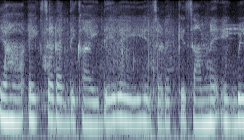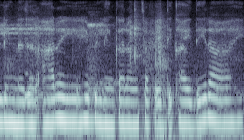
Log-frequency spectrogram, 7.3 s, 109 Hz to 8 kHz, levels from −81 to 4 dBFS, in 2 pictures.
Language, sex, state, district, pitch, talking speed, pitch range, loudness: Hindi, female, Chhattisgarh, Korba, 190 Hz, 195 wpm, 180-195 Hz, -15 LUFS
